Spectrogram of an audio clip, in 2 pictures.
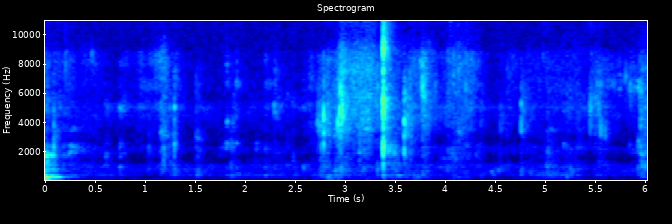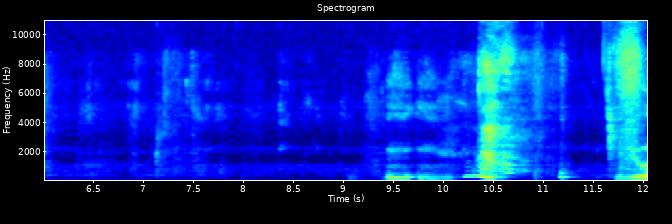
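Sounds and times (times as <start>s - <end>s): biting and chewing bread: 0.4s - 9.0s.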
